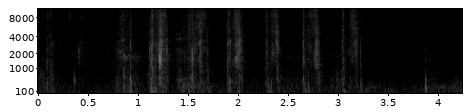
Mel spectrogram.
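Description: A deck of tarot cards is shuffled by hand in a quiet room, giving a series of soft, close riffling bursts in an uneven rhythm, each lasting a fraction of a second, with no talking.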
